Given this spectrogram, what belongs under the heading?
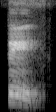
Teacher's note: ता के साथ ई का उच्चारण तो है लेकिन कम देर के लिए है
